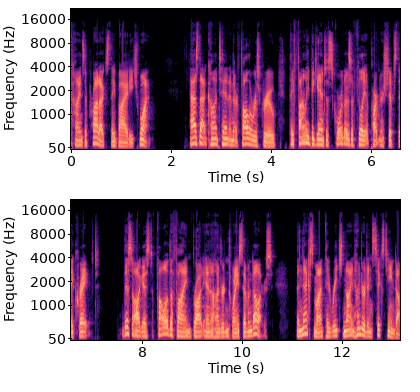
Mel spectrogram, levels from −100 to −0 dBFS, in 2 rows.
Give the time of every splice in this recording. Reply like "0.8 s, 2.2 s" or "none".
none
